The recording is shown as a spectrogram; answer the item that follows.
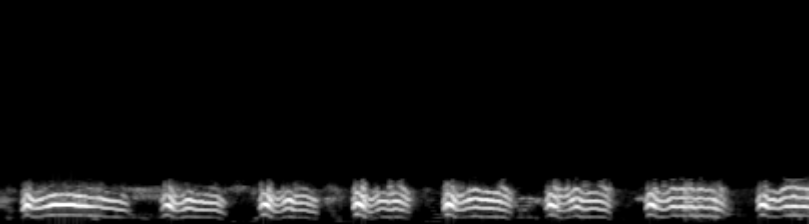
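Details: Puppy giving repeated short howls about once a second, each a wavering, slightly falling whine with strong overtones, eight cries in steady succession and quiet gaps between them.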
